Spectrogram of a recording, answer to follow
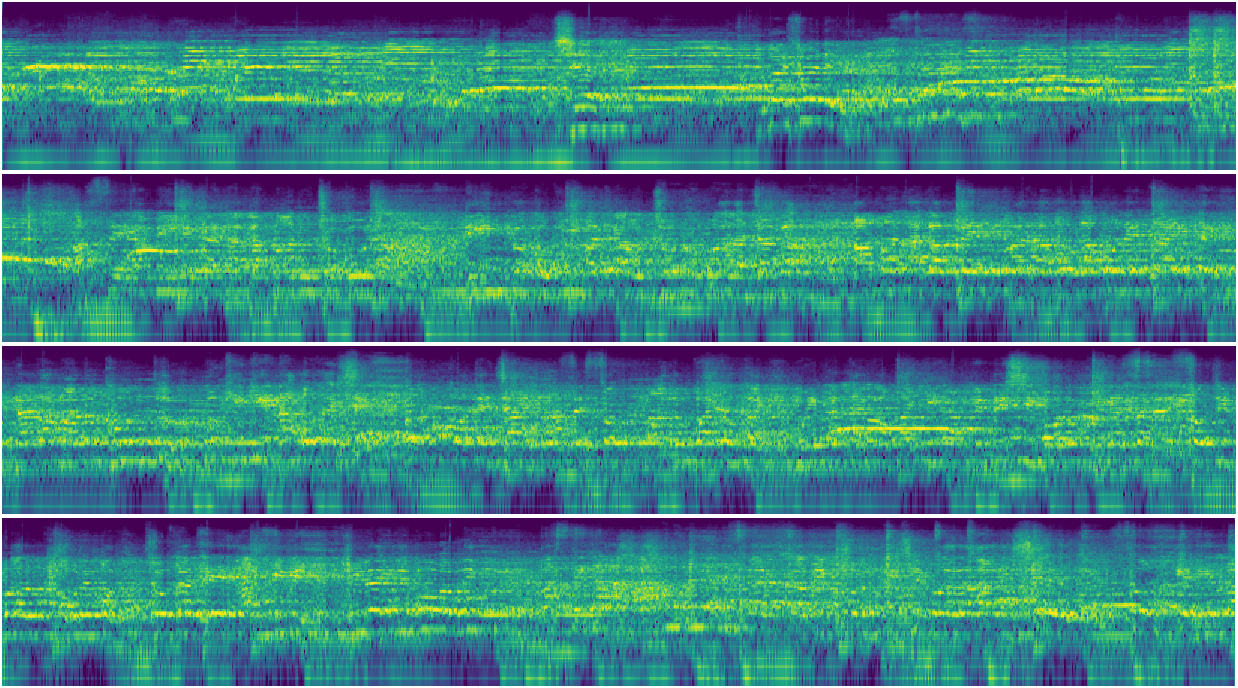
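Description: Live rap over a DJ-played hip-hop beat: a man's voice rapping into a microphone through the PA, over a steady, bass-heavy backing track.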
